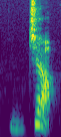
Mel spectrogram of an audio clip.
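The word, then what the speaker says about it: じゃ: With the alphabet G, same as she, you should pronounce it as ja, ju and jo.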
